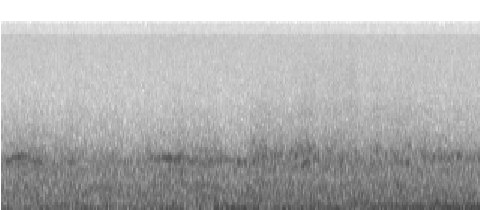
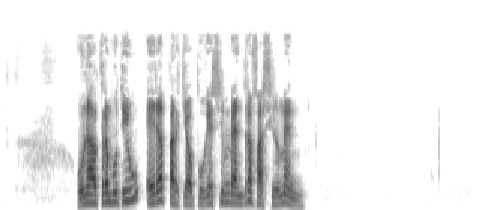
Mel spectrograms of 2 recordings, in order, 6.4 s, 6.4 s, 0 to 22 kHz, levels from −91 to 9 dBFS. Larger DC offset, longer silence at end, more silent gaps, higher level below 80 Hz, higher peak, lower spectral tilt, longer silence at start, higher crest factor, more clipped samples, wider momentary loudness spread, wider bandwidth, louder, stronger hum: neither; second, 0 s vs 2.4 s; neither; first, -30 dBFS vs -78 dBFS; second, -12 dBFS vs -2 dBFS; first, -7 dB/octave vs -5 dB/octave; second, 0 s vs 1.05 s; second, 14 dB vs 24 dB; neither; second, 4 LU vs 10 LU; first, 14 kHz vs 11.5 kHz; second, -28 LUFS vs -23 LUFS; neither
